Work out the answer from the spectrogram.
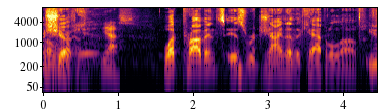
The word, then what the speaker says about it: Regina: I will Is fucking Regina dominate."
